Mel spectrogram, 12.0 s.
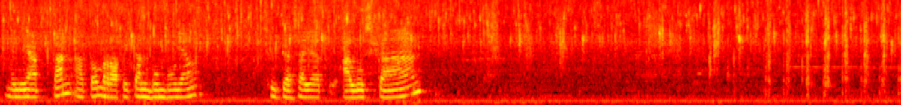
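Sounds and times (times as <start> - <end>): onions frying in hot oil: 0.0 - 12.0
spatula scraping stone mortar: 10.2 - 12.0.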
